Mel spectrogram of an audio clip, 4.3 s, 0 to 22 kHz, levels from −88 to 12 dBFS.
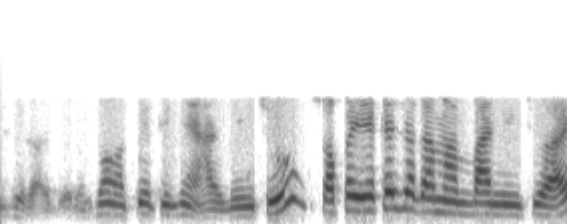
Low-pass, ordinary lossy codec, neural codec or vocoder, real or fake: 3.6 kHz; none; none; real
